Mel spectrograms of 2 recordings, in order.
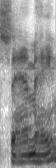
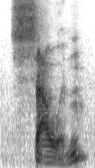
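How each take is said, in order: First: The word is pronounced the way it is spelled. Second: The word is pronounced unlike its spelling. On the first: This is the common pronunciation people use. The speaker calls it wrong. "which people tend to pronounce as Samhain, which is reasonable considering the pronunciation" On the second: This is the actual pronunciation of the word. The speaker calls it right. "But no, it is actually pronounced as Samhain"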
